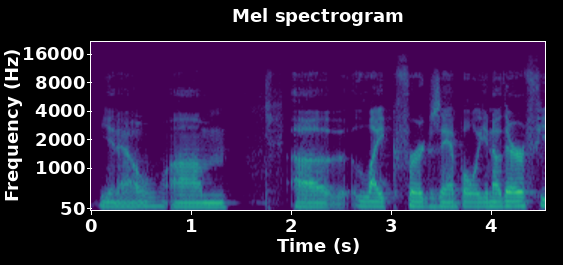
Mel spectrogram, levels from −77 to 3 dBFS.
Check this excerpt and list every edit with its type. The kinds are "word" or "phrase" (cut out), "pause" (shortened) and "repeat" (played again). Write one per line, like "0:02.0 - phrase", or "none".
0:01.9 - pause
